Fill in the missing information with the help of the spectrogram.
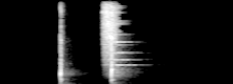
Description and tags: HaloNeedler Reload
halo, needler, reload, scifi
